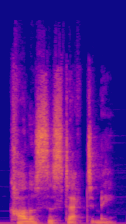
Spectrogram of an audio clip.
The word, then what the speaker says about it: cholecystectomy: Let's check our pronunciation one more time. Cholecystectomy.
